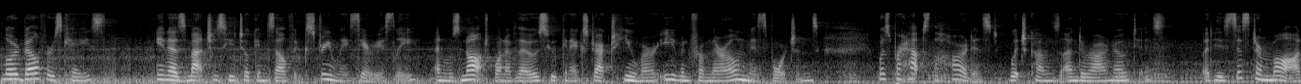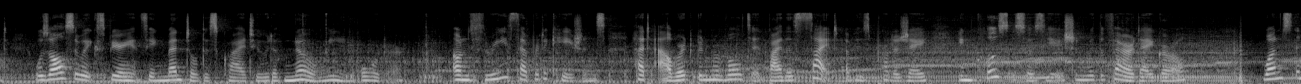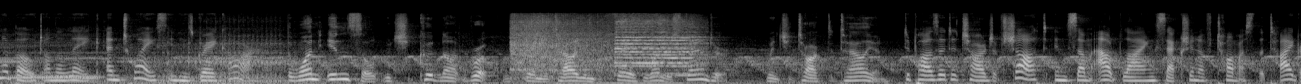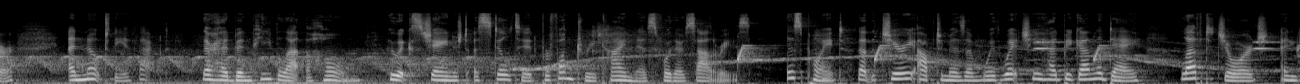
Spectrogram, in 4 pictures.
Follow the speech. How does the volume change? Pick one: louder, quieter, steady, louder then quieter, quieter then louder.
steady.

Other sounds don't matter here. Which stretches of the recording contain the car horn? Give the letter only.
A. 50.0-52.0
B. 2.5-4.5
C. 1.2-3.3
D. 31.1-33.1
D.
